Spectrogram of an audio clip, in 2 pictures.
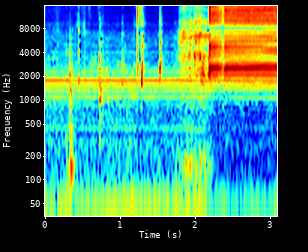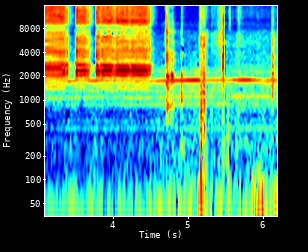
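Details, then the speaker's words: Fish shocker inverter with used original parts tested at frequency 0 with a 500 load, buzzer attached; it sounds fairly loud and is expected to quieten when removed. Loud shrill steady tone amid bench clicks: normal buzzer output. "Ini suaranya kan agak keras. Coba kita lepas. Pasti suaranya juga ikut pelan."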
